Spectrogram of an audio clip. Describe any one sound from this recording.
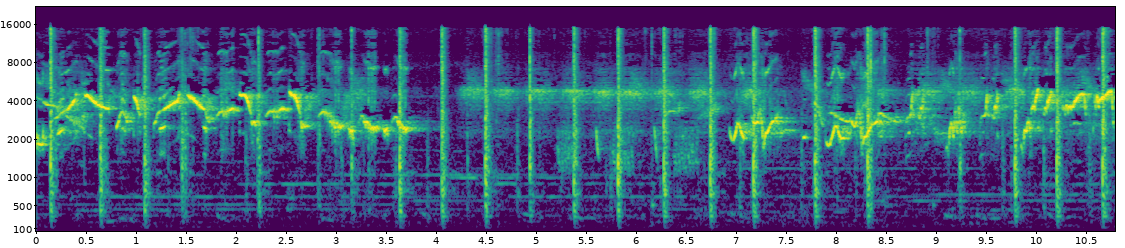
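A caged bird sings in quick, bright chirping phrases close by.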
